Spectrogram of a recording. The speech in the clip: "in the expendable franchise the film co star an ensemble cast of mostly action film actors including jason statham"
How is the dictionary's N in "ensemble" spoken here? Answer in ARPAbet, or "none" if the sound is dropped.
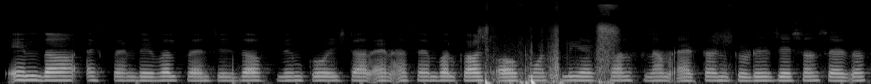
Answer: none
